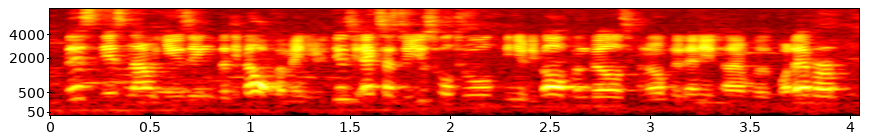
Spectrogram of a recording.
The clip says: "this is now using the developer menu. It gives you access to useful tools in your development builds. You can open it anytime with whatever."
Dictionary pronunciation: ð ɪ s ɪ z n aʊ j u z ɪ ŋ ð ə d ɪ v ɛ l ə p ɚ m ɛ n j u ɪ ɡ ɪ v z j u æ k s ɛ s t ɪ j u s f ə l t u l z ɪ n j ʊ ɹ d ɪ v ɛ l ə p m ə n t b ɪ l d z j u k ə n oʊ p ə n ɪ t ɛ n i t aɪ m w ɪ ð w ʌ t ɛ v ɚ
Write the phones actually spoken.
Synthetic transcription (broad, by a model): ð ɪ s ɪ z n aʊ j u z ɪ ŋ ð ə d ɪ v ɛ l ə p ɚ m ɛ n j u ɪ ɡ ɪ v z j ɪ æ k s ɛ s t ɪ j u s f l t u l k ɪ n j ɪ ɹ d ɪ v ɛ l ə p m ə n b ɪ l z k ə n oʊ ə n ɪ t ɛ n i t aɪ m w ɪ ð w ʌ t ɛ v ɚ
